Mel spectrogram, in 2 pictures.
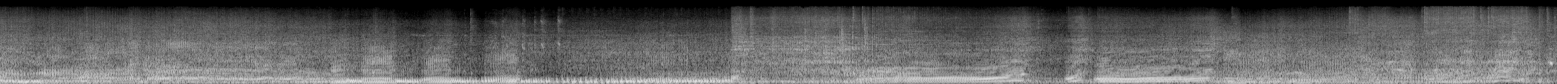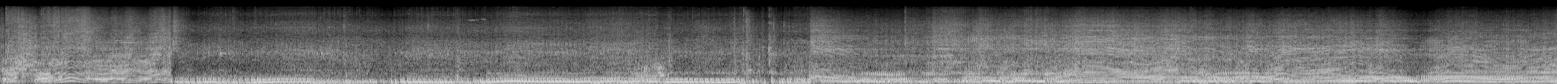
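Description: Enduro dirt bike engines revving hard at close range, the pitch climbing and falling again and again as the throttle is worked, with a brief dip in loudness about ten seconds in.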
